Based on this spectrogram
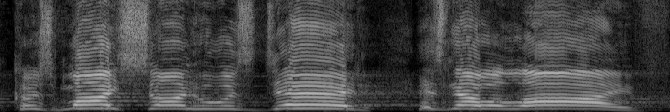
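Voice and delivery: loud, exultant father ordering a feast; big, joyous preacher's shout; jubilant proclamation. Retold or imitated. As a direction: call out the celebration to the whole house. Father joyfully ordering the celebration feast.

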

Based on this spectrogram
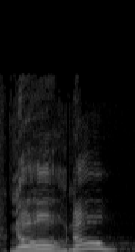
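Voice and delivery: frantic high Gollum; panicked creature. Acted. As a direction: squeal no in panic. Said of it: "Gollum panicking".

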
